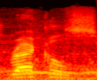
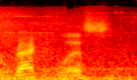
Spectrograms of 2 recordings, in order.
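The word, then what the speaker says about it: Rekkles: from going back reckles technically it is written reckles yeah it is he spell it fanatically all the way back in his first major tournament IPL 5 the reckles and Reckless debate was in full swing I still want to call him reckles but I'm just gotten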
